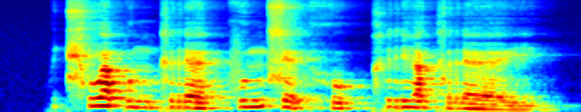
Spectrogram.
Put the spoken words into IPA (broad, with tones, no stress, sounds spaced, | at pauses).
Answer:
t͡ɕʰ u˥˩ a̯ p ɯ˧ ŋ k r ɛː˨˩ k̚ f ɯ˦˥ ŋ s e˨˩ ʔ h u˨˩ ʔ kʰ r i˧ a̯ k r ɛː˨˩ j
